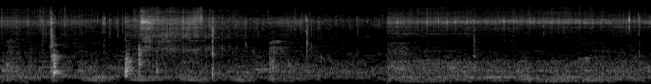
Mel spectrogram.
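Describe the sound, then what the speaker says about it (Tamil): A Paarai fish grills over a fire on a rooftop, giving a faint, steady sizzling hiss broken by occasional small crackles and pops. "அந்த மீன் சுருங்குற சத்தம் தான் வேகிறது"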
